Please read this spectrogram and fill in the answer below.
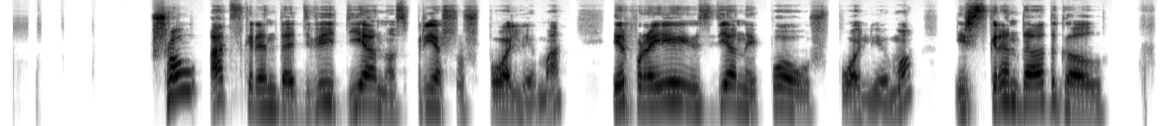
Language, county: Lithuanian, Kaunas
